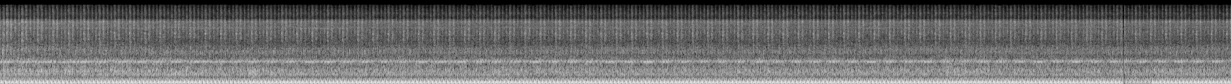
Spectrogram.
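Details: Engine warm after oil change for break-in on fresh piston rings, restarted before a 15-mile break-in drive: steady, even idle with constant low drone, no knocks or misses; normal idle.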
